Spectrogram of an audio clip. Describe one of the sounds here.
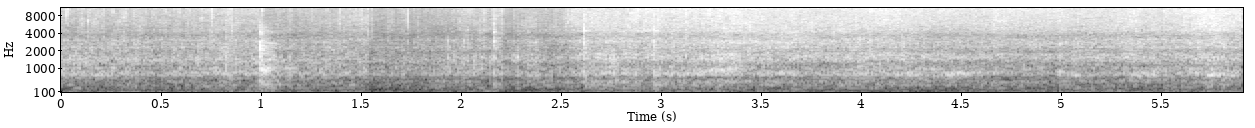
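A metal spoon scrapes and clinks against a pan.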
